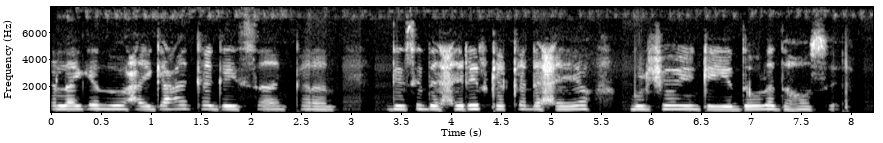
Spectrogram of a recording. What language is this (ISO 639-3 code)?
som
